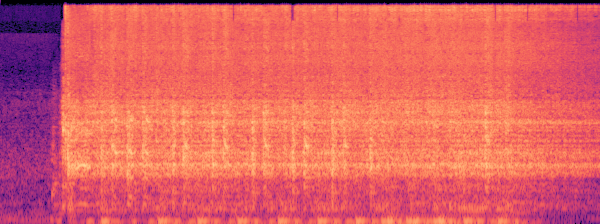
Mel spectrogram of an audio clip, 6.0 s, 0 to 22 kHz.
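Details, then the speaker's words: 1988 Volvo 740 GL (745) 2.3 petrol B230F Redblock, stored almost 10 years, with a couple of litres of fresh fuel added: continuous starter cranking at about four beats a second for over five seconds, engine never catches; long crank, no start. "she's trying isn't she"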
